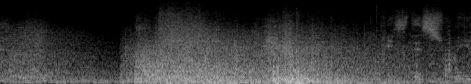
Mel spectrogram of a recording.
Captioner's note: ceiling collapse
